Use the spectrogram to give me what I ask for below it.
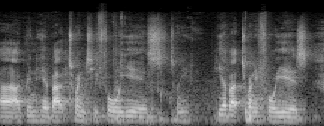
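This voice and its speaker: Man of medium pitch with a London accent, at a moderate pace. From England, East London. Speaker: parliament member. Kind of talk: parliamentary debate speech.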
